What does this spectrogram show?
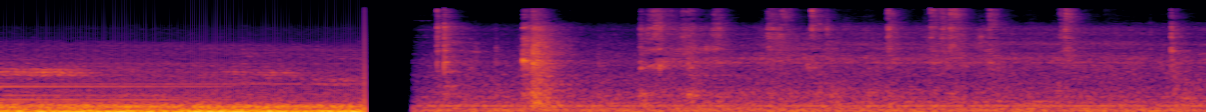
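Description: Loud low rumble of a moving train heard from inside the carriage, with a few steady whining tones, cut off abruptly just before two seconds in. It gives way to quieter café counter sounds: light clinks and clatter of cups and dishes over a steady low hum.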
